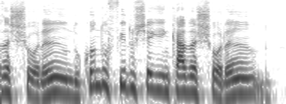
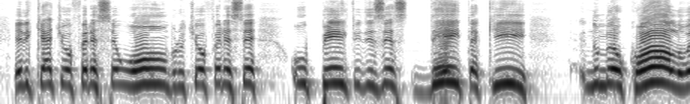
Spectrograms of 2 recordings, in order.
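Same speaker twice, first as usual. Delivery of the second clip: loud, higher fervent preaching; preaching at full force; 4 semitones higher, 6 dB louder than usual. Acted. Preacher urging listeners to accept God's comfort, fervent and loud. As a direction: urge them to open their hearts.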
